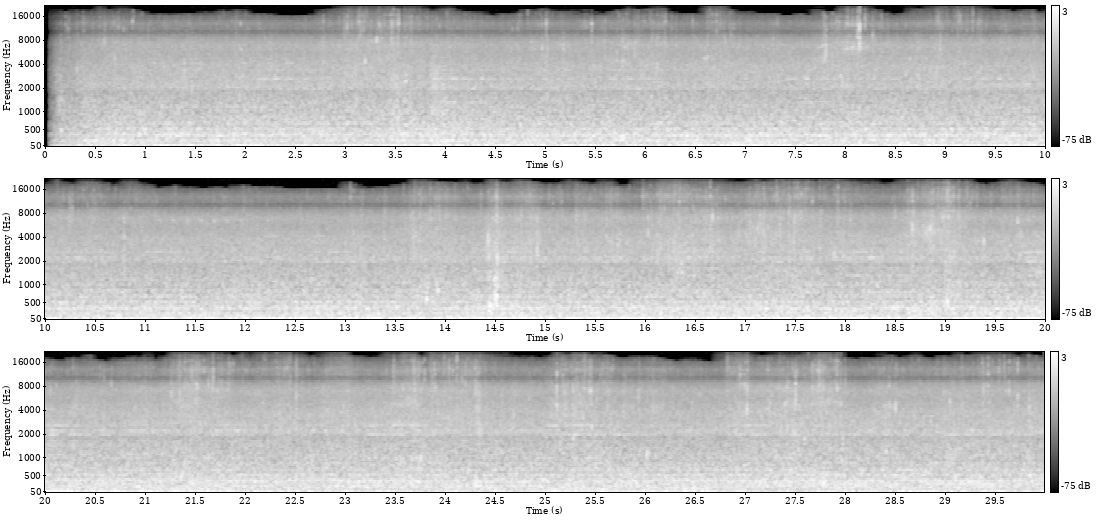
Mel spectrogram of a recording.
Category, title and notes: Soundscapes > Nature
Ambisonics Field Recording converted to Binaural. Information about Microphone and Recording Location in the title.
